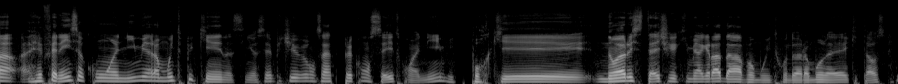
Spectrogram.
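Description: Throughout the speech, quiet passages turn gritty and the softest tails sputter or drop to silence, with grainy distortion about 30 dB below the signal that follows its level. This is low bit depth without dither, likely from rounding, which fits 8-bit samples.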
